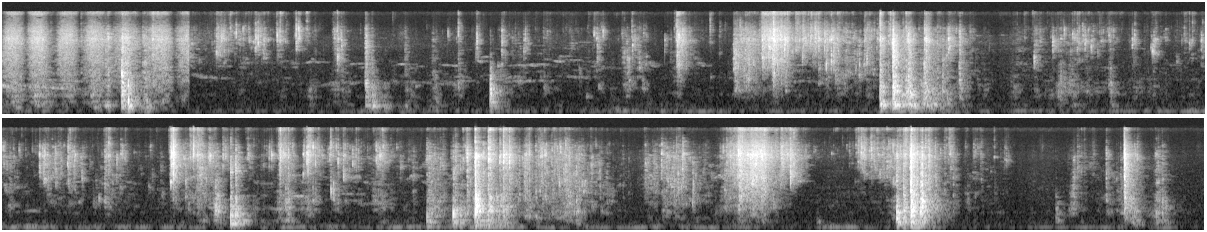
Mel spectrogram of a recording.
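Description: Water splashing and draining as plastic jerrycans and trays are rinsed and scrubbed at a tap, in irregular bursts several seconds apart, with knocks and scrapes of the hollow plastic containers being handled.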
